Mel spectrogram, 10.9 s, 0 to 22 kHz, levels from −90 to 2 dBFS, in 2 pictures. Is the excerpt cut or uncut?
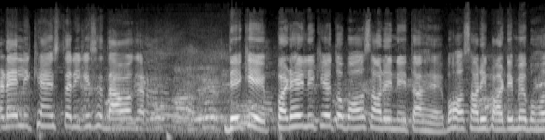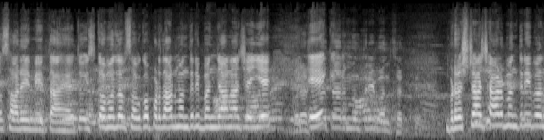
uncut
